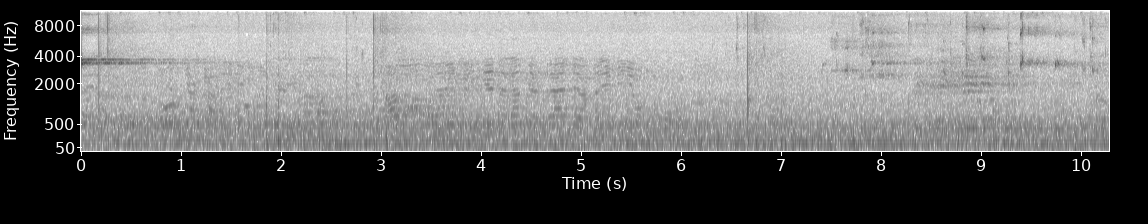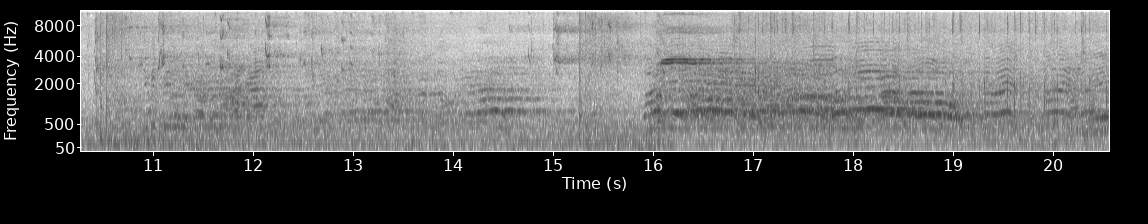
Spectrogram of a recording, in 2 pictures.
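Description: Indoor volleyball rally: a few sharp ball hits and players calling out over a steady murmur of voices, then loud shouting from the players from about sixteen seconds in as the point ends.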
